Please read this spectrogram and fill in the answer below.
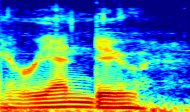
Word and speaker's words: Riendu: So this is one of the pronunciations that you had to have some help with, right? Phonetically sounded out for me, Riendu.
